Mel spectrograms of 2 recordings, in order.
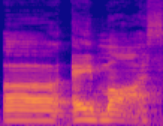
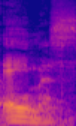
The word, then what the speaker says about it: Amos: Well, Amos, Amos, it's not Amos. Oh, it's Amos. okay, I You said pronounce it wrong.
